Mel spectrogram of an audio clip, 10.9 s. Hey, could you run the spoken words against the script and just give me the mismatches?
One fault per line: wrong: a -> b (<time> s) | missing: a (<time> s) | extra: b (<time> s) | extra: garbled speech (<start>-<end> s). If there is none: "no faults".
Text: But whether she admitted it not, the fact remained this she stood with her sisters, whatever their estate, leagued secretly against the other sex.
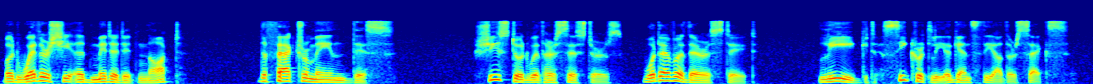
no faults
